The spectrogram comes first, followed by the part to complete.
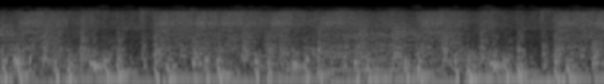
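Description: Music with a steady drum-kit beat of bass drum and snare, the backing track of a roller-skating dance routine.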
